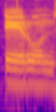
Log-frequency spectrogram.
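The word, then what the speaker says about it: pteron: जो टेरिडो वर्ड है ये बना है टेरोन से। ठीक ठीक है, टेरोन से बना है, इसमें पी साइलेंट रहता है।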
